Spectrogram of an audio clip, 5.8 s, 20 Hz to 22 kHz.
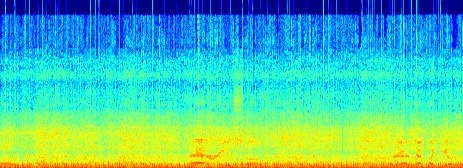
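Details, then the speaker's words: New Westinghouse iGen4000FDc dual-fuel generator, first start on gasoline, low fuel level: loud, even low drone with steady beat, no knocks or surging, idle stabilizing. Normal idle. "But there's the idle stabilizing."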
